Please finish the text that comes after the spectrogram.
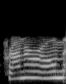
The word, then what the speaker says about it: Pranarom: a kind of an unusual name there yeah pranom actually is how it's pronounced though you can say it however you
